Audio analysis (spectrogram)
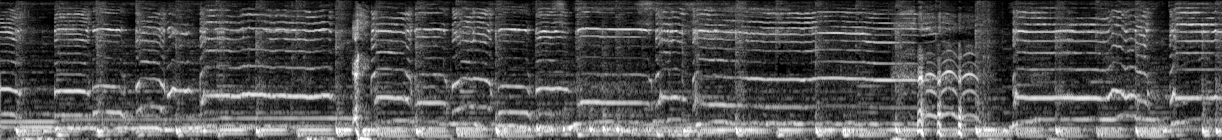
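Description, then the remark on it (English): A pop song sung in chicken clucks and squawks pitched to the melody over a steady backing track, with wavering, swooping high notes toward the end. “Wait till you hear the chicken hit the high note.”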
